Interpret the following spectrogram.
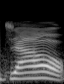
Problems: continuous background conversations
